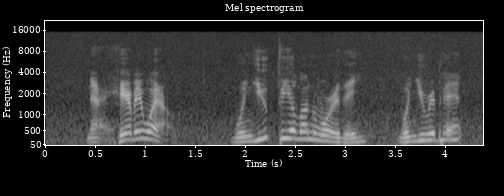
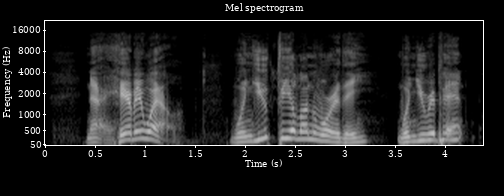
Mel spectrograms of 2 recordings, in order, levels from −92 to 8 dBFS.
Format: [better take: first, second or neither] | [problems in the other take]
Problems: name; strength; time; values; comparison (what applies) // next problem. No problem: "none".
second | hiss; noticeable; throughout; 20 dB below the speech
